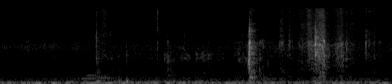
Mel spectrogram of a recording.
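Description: A paper envelope crinkles as a note is tucked inside.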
